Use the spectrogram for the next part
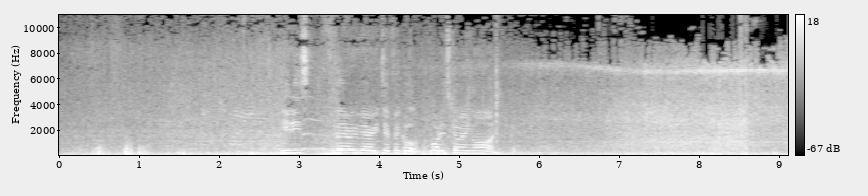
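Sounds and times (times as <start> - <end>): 
waves slapping the hull of a boat in rough seas: 0.0 - 6.6
steady roaring wind across the microphone in rough seas: 0.0 - 9.1
speech: 2.8 - 5.7.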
